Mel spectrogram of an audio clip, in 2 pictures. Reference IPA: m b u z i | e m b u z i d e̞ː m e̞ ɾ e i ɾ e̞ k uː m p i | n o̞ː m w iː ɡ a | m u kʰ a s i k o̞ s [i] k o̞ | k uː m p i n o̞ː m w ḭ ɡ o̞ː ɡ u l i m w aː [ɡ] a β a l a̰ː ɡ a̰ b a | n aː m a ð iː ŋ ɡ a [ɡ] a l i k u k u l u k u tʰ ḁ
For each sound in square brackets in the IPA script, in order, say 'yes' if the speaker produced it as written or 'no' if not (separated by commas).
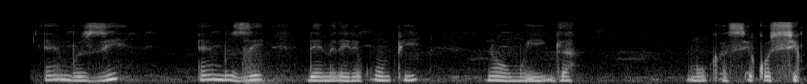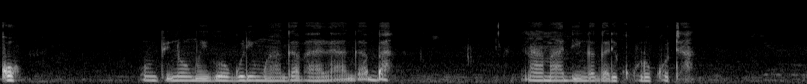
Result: yes, yes, yes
